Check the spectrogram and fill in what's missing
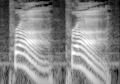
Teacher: We can hear that that first syllable is stressed. Pra, pra. It's getting a short O sound.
